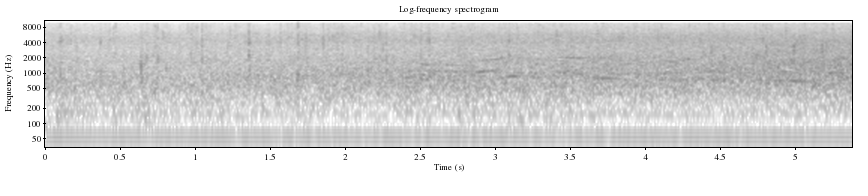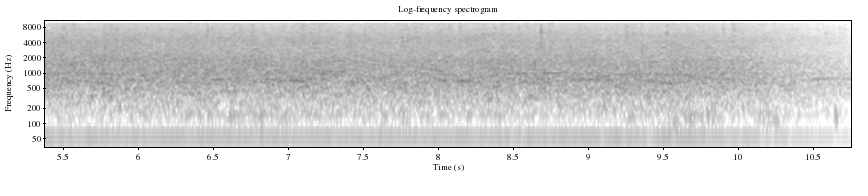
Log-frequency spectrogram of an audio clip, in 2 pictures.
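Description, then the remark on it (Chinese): Sustained, enthusiastic applause from a large crowd welcoming Lu Junhong, a dense, steady crackle of many hands clapping at once for about ten seconds before it tapers off at the end. No voices are heard. “让我们用最热烈的掌声恭请尊敬的卢军宏台长。”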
